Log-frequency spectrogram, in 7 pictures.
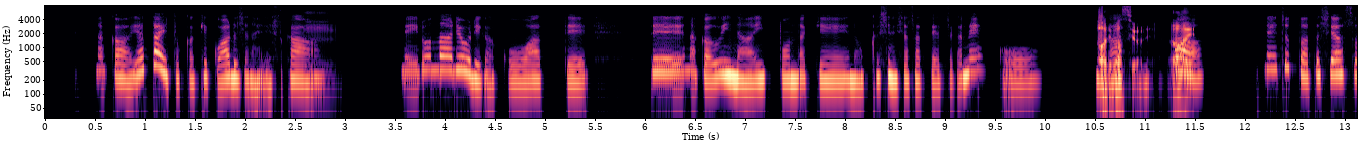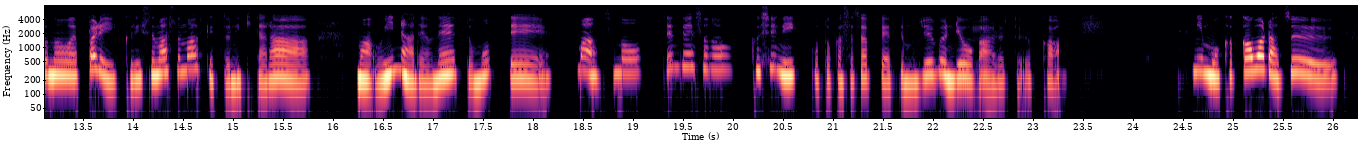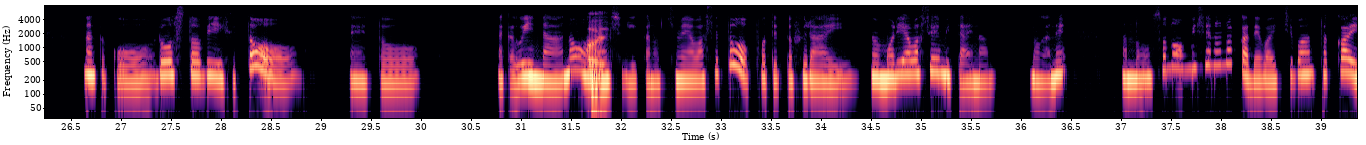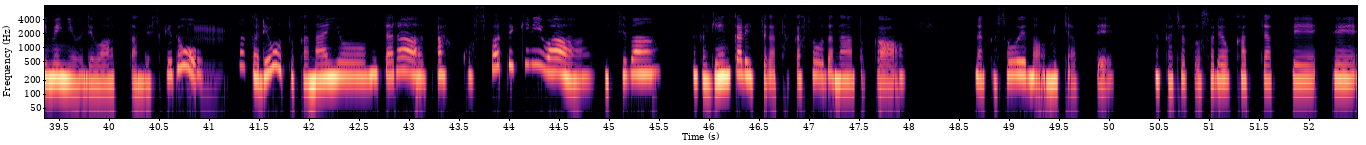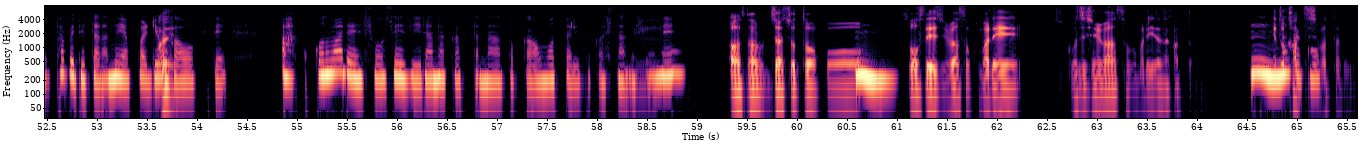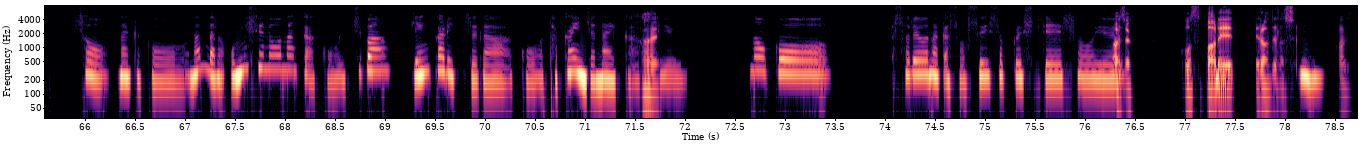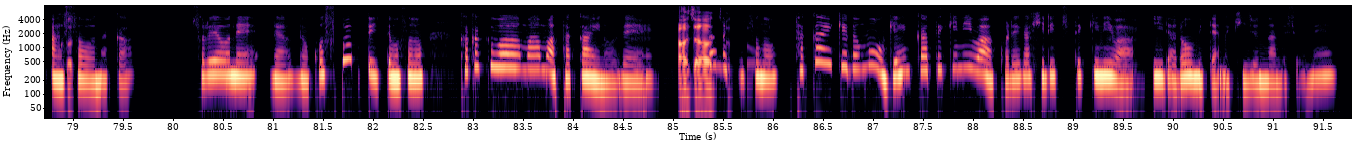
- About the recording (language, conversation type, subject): Japanese, advice, 外食のとき、健康に良い選び方はありますか？
- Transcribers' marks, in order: other background noise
